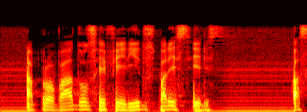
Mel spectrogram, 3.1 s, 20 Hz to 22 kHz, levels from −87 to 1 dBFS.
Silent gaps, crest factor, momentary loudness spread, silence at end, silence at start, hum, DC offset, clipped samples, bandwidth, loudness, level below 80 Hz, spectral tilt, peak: none; 24 dB; 17 LU; 0 s; 0 s; none; under 0.1%; under 0.1%; 9 kHz; -23 LUFS; -40 dBFS; -5 dB/octave; 0 dBFS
